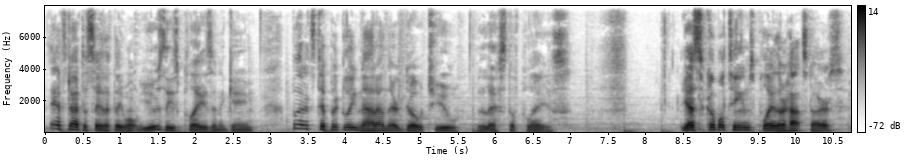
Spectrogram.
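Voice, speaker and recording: A man hosts a laid-back solo podcast, chatting playfully and rambling about his food while he eats it. His voice is middle-pitched, very animated and unhurried, with soft music playing in the background.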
